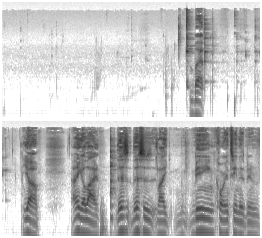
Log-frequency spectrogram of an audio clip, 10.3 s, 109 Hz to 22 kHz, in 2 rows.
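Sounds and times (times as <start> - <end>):
person drinking water: 0.8 - 3.8
speech: 3.7 - 4.3, 5.6 - 10.3.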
